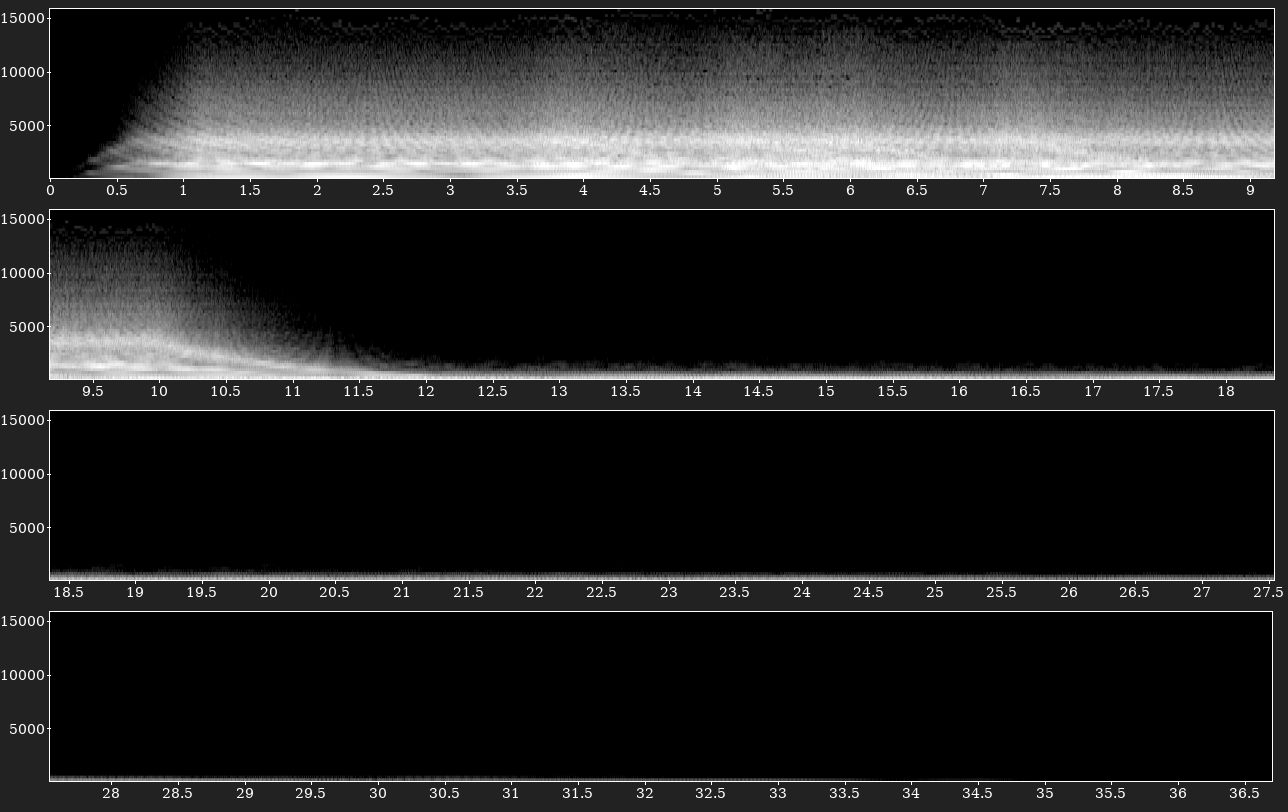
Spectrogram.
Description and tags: Some good long cinematic pads. Chorus, reverb, blur, multiband compression, a tiny bit of flange, and some bass boost to finish it off.
ambient, dramatic, epic, instrumental, light, melody, pad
